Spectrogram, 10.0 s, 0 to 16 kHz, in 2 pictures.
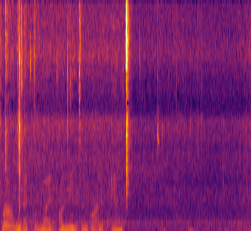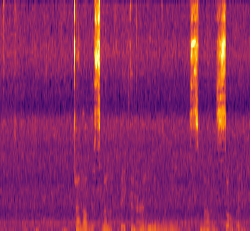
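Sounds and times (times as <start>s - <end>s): low room hum and hiss: 0.0s - 10.0s.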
